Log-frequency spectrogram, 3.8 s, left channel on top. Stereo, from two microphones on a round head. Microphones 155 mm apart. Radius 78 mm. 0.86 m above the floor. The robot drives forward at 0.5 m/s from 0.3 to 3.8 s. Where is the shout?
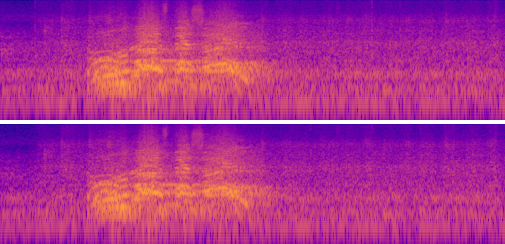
5° left (ahead or behind), 0.6 m; by 2.0 s centre (ahead or behind), 1.2 m.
